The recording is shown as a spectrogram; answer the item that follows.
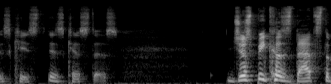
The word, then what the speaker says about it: Quistis: I mean, there is a chance that it could be Quistis. We would have to, like, just because that's the Japanese pronunciation, like, because that's what I'm going off of. The Japanese pronunciation is Kistis.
